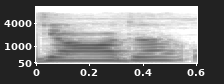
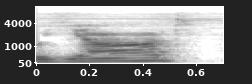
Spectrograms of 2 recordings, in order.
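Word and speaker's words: Yarde: Is it Yarda or Yard? How do you pronounce Yard.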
